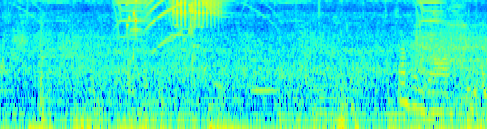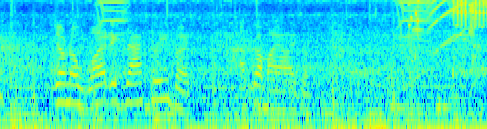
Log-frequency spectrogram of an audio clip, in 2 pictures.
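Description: Leaves rustle as someone creeps through dense plants.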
